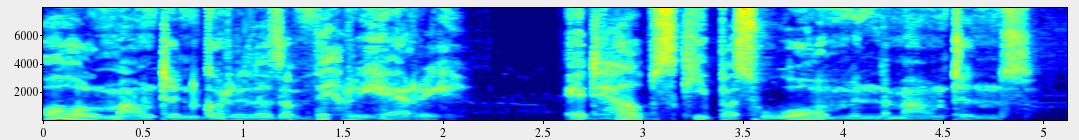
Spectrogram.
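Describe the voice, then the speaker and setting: Proud, gentle gorilla patriarch for kids' educational show; extremely low, raspy voice. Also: male voice, very animated, moderate pace, exaggerated voice. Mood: proud, explaining. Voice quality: very deep, gravelly, husky. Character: proud gentle male silverback mountain gorilla, head of his troop. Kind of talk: scripted children's educational show.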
